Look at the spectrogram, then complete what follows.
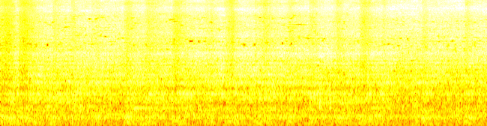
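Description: Handheld steam cleaner blasting a jet of steam over a hookah bowl: a steady, strong hiss that wavers slightly in strength.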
